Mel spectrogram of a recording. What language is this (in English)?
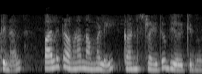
Malayalam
